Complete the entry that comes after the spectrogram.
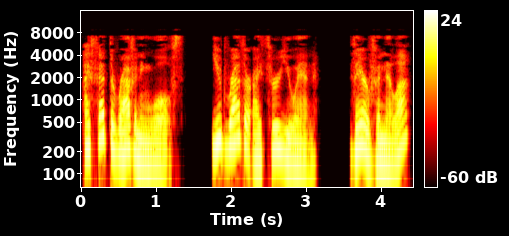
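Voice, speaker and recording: A woman's voice: lowish voice, very animated, normal speed, dark tone, no room sound, highs cut off. A woman voicing a brusque, sardonic, menacing man in an audiobook, with a curt, taunting manner. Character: Armand, gruff, sardonic male ex-butcher, brusque and menacing. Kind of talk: audiobook character acting.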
